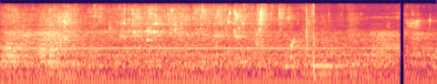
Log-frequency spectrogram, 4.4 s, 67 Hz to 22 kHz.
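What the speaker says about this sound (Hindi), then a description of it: "तो इसके अंदर 2 लीटर के करीब पानी डाल दूंगी।" Water is poured into a pressure cooker holding meat, a steady quiet splashing stream running for about four seconds, close by and alone with no talk.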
